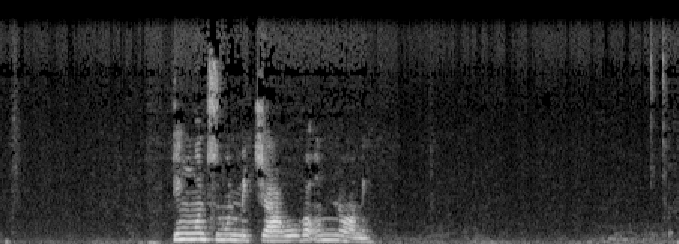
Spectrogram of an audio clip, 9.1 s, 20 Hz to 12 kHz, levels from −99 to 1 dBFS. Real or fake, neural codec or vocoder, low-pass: real; none; 10.8 kHz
